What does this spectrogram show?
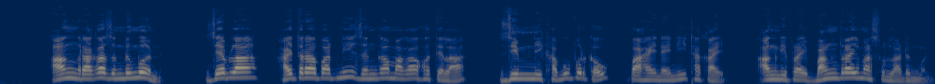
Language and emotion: Bodo, angry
